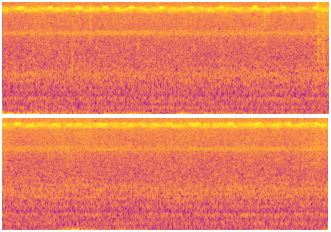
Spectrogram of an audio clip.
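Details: Honey bees humming around a Flow Hive during its first honey extraction cycle, frames drained one at a time without stressing the bees; a dense, steady low drone with faint clicks, under a constant thin high whine.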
